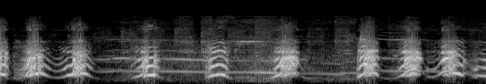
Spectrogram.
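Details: A male Airedale Terrier 'sings' along to a song on the radio from a car's back seat, in short arched howls that rise then fall, repeated more than once a second.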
